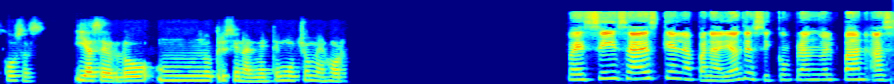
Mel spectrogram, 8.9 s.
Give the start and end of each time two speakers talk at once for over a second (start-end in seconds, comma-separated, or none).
none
